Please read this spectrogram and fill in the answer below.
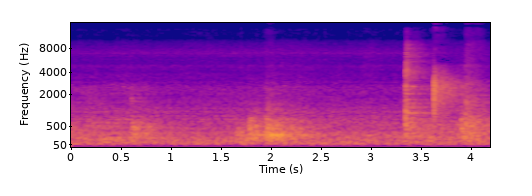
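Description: A pool cue strikes the cue ball with a sharp click a little over three seconds in, followed about a quarter second later by a second, ringing click of the ball hitting another ball or the rail. Faint murmur of voices in the hall before the shot.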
